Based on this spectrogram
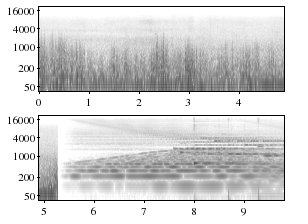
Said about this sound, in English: I don't know if this is going to come out because there's probably quite a bit of wind noise in the background, but just finishing our shift. You can hear the water splashing over the decks. Nice high waves.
